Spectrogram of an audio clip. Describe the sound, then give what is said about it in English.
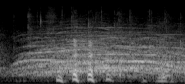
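A hometown TCU crowd cheers and whoops with a steady roar of voices, a few louder shouts rising out of the din, sustained throughout the short burst. “Hometown crowd there.”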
